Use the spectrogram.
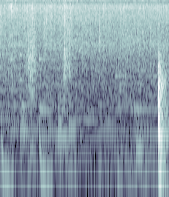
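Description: Vegetables fry in a pan over medium heat with a steady, crackling sizzle, a few louder pops and a sharp clatter near the end as they are stirred, no talking.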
